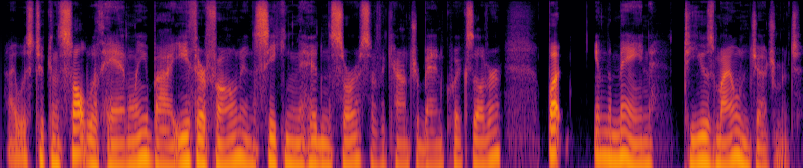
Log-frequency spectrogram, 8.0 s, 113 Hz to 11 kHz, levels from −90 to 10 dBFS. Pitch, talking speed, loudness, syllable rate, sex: 120 Hz, 200 wpm, -21 LUFS, 5.8 syllables/s, male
